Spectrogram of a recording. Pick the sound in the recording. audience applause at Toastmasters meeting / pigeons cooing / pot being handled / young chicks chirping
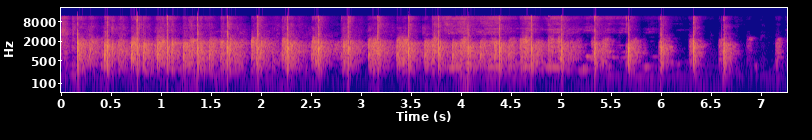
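audience applause at Toastmasters meeting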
